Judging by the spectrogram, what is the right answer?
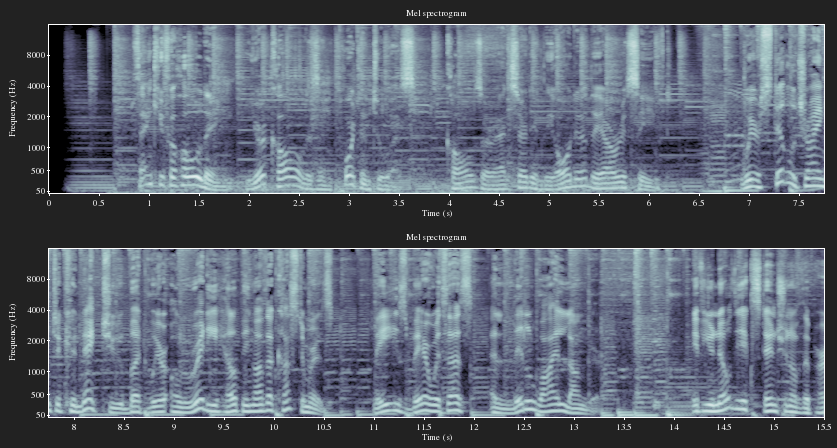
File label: IVR phone prompts On Hold messages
